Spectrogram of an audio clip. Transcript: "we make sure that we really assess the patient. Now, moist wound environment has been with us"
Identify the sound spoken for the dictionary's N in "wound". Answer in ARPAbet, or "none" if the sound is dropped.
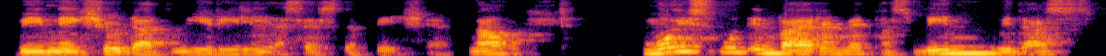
none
